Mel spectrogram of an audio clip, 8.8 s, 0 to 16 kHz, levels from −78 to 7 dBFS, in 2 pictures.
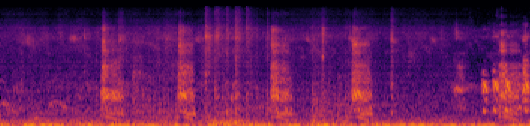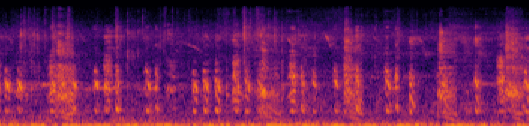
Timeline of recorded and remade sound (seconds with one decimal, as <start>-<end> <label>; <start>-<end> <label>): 0.0-3.9 remade; 3.9-8.2 recorded; 8.2-8.8 remade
